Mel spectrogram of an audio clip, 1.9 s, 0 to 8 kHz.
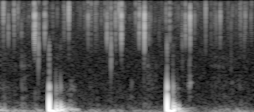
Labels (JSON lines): {"label": "biophony, double pulse", "recorder": "SoundTrap 300"}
